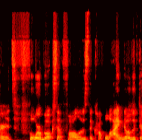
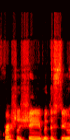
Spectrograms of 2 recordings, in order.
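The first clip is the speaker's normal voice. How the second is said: ordinary delivery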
